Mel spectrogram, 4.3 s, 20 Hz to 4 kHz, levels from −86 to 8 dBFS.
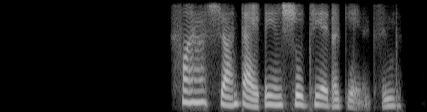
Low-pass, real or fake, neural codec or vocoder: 3.6 kHz; fake; codec, 16 kHz, 0.5 kbps, FreqCodec, larger model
